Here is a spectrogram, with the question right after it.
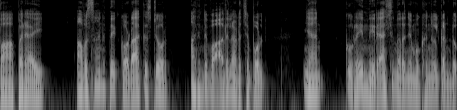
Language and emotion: Malayalam, sad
